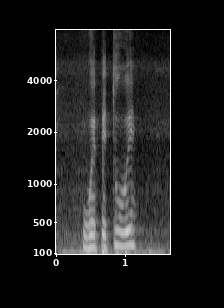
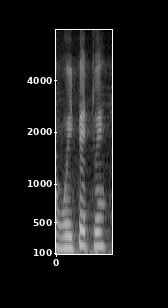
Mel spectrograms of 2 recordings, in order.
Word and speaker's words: Hueypetue: El pueblo, según uno va leyendo la novela, cree que se llama Huepetúe, pero resulta que se llama Hueypetue y es mucho más conocido como la Ciudad Dorada.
